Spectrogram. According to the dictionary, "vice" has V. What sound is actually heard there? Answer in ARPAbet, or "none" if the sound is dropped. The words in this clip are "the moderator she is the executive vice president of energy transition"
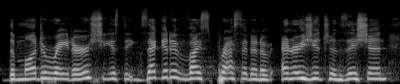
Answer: V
